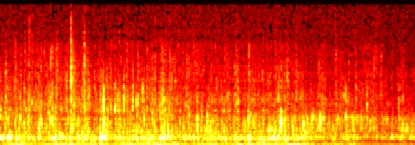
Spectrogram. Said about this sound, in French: Alors là, je mets l'eau bouillante jusqu'à mi-hauteur des terrines.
